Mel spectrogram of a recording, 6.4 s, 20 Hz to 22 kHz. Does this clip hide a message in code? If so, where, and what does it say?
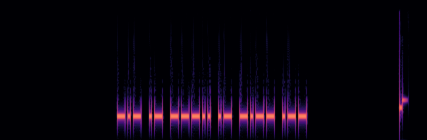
Yes: Morse code from 1.8 to 4.6 s, heard as a keyed tone, about 30 wpm, 700 Hz. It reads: KA8AYW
